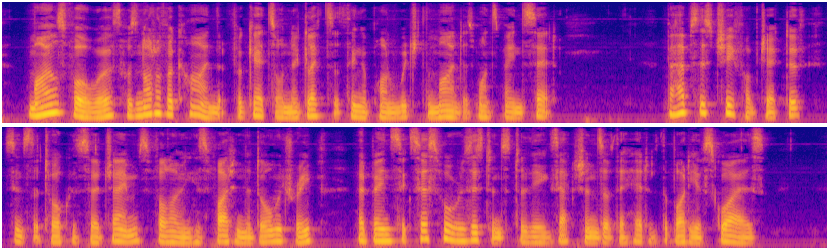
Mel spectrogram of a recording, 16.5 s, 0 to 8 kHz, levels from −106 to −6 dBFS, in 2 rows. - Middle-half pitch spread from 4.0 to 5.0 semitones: Yes, average, 4.6 semitones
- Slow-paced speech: No, average, 190 wpm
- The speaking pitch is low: Yes, low, 105 Hz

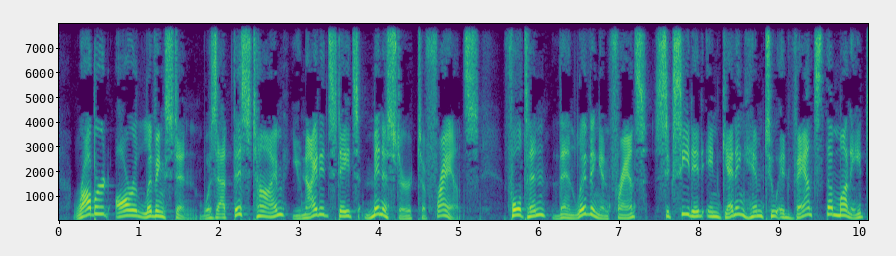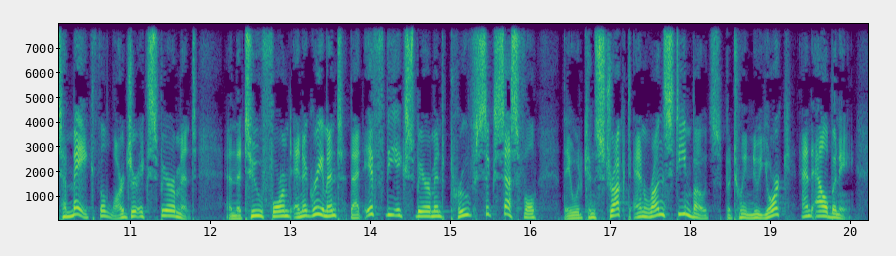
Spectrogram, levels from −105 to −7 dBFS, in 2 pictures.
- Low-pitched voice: No, high, 190 Hz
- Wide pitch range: Yes, wide, 8.0 semitones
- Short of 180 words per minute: Yes, average, 160 wpm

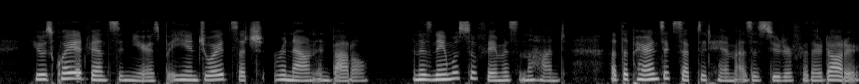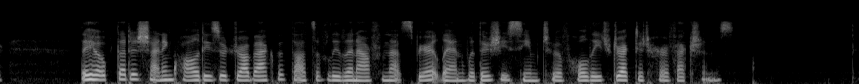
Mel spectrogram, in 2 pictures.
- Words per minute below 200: No, fast, 205 wpm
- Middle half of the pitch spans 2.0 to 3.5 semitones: Yes, average, 2.8 semitones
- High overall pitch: Yes, high, 195 Hz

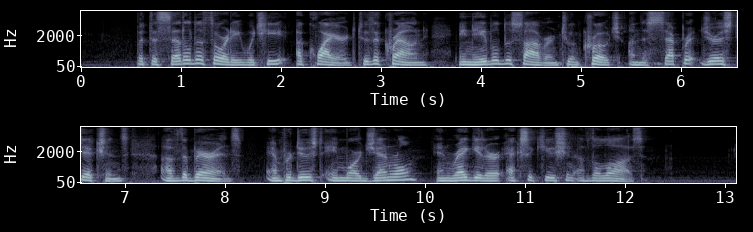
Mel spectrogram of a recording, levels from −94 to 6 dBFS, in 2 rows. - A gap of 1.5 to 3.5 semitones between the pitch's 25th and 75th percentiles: Yes, average, 3.2 semitones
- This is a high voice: No, medium, 140 Hz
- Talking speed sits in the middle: Yes, average, 150 wpm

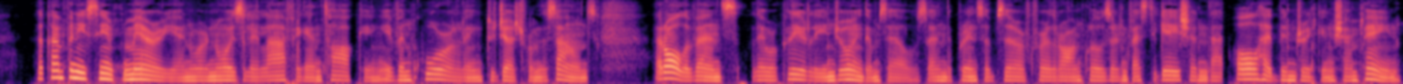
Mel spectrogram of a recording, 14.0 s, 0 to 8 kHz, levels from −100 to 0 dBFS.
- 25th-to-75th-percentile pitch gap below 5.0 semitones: Yes, average, 2.9 semitones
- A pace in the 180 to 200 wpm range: No, average, 160 wpm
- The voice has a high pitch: No, medium, 145 Hz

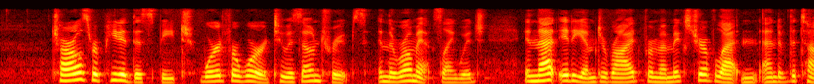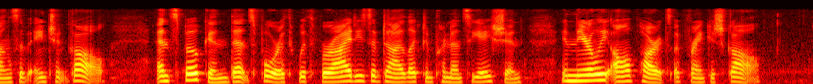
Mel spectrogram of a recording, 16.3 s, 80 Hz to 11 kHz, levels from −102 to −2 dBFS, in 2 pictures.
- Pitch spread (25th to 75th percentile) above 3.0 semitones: Yes, average, 3.8 semitones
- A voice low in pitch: No, medium, 185 Hz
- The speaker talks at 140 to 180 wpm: Yes, average, 175 wpm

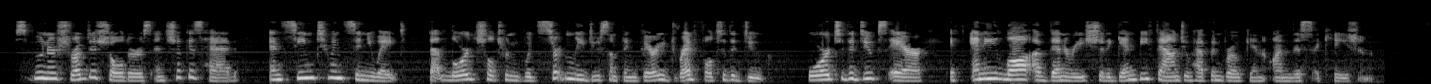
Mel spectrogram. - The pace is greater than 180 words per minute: Yes, average, 190 wpm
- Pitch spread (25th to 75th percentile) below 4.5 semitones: No, wide, 5.5 semitones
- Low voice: No, high, 195 Hz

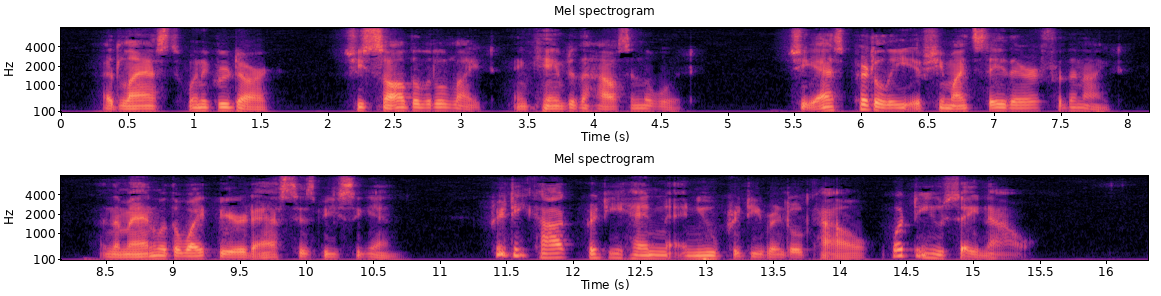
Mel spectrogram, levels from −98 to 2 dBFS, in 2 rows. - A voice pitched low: Yes, low, 100 Hz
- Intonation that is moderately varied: Yes, average, 4.5 semitones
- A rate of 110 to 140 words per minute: No, average, 200 wpm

